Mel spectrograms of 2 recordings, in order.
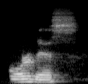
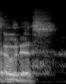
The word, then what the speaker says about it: Otis: Because I said Otis elevator stuff, and then you were like, "Ooh, is it Orbis?" or is it say Orbis?" No. I said it wrong. It's Otis, right? Yeah, it's Otis.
